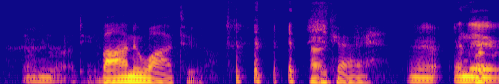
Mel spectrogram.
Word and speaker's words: Vanuatu: Let me see if I can get a pronunciation on this. Vanuatu. Vanuatu.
